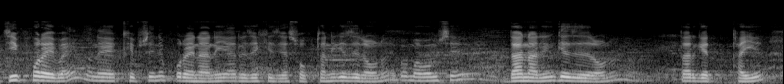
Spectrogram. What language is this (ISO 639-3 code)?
brx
